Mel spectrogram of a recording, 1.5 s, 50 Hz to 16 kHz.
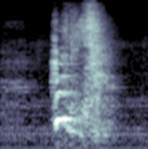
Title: Cute Girl Sneezing 39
